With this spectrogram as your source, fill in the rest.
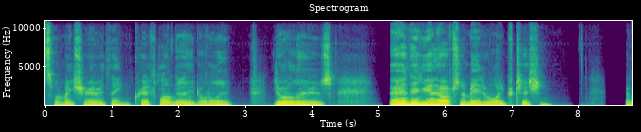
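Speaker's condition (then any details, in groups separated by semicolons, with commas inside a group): Parkinson's disease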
